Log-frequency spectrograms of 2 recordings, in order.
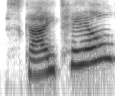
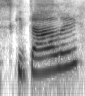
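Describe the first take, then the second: First: It is pronounced the English way. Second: It is pronounced the Greek way. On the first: "That's how the English speakers call it" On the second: "if you go into the Greek pronunciation or in Europe"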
